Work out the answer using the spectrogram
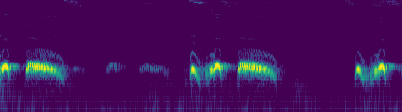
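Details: Spotted dove in breeding condition, calling to trigger rivals: repeated loud phrases, each two quick rising notes and a long falling coo, about every two seconds, with soft coos in the gaps.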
